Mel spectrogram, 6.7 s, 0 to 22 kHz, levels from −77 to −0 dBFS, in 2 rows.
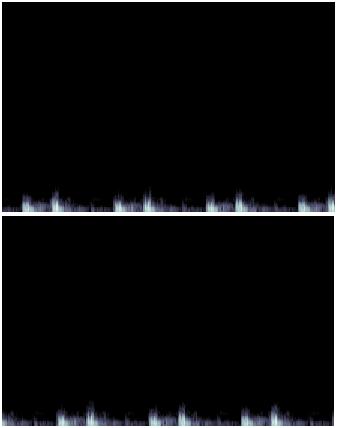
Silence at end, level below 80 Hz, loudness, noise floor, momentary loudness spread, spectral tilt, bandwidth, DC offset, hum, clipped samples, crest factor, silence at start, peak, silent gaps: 0.5 s; -26 dBFS; -25 LUFS; -52 dBFS; 6 LU; -18.5 dB/octave; 0.4 kHz; under 0.1%; none; under 0.1%; 20 dB; 0.2 s; -2 dBFS; none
